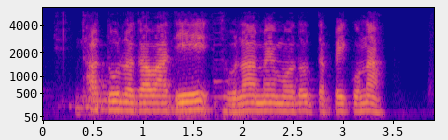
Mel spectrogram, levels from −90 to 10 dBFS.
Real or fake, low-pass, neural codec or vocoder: fake; 5.4 kHz; codec, 16 kHz, 0.4 kbps, LongCat-Audio-Codec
